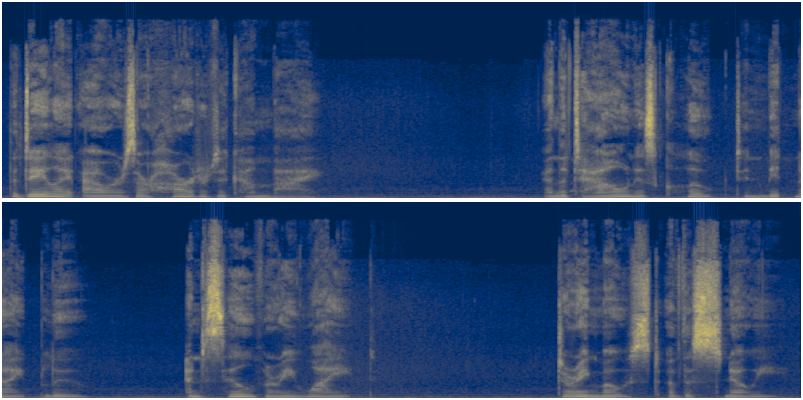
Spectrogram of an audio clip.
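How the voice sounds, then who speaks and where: Slow, soft, breathy woman guiding sleep. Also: on the low side. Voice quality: soft, breathy, half-whispered. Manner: gentle, soothing, unhurried. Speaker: sleep meditation guide and narrator. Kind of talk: soothing guided sleep meditation, ASMR bedtime story. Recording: steady ocean and wind ambience noise. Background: ocean and wind ambience.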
